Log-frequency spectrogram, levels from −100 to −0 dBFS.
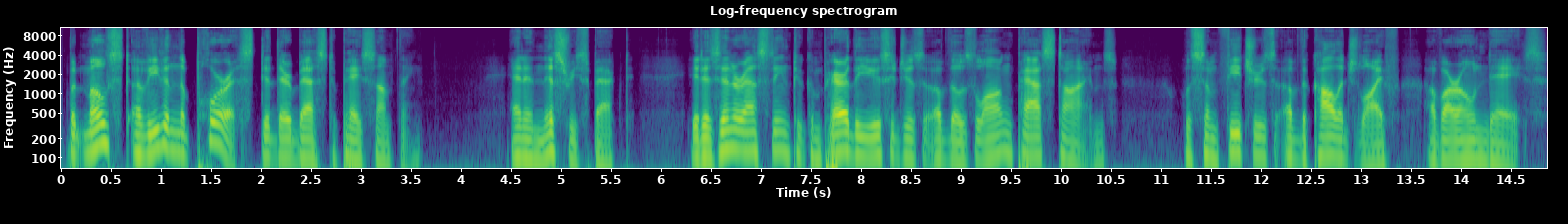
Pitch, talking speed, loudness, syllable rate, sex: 100 Hz, 155 wpm, -23 LUFS, 4.6 syllables/s, male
